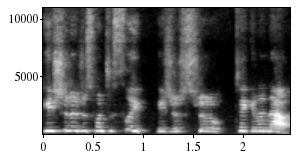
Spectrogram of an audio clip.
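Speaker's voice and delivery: put-on Russian accent. Retelling what a competitor said after tapping out, in a russian accent. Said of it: "with his Russian accent".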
